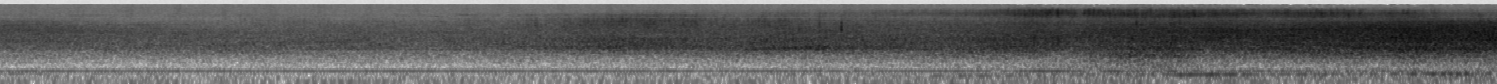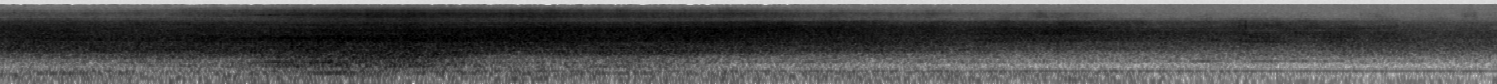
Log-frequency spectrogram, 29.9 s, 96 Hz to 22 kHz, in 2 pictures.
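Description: Level-crossing bell ringing steadily as an X11 electric train approaches and passes. The train's noise swells over about twelve seconds to a peak, then fades away.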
